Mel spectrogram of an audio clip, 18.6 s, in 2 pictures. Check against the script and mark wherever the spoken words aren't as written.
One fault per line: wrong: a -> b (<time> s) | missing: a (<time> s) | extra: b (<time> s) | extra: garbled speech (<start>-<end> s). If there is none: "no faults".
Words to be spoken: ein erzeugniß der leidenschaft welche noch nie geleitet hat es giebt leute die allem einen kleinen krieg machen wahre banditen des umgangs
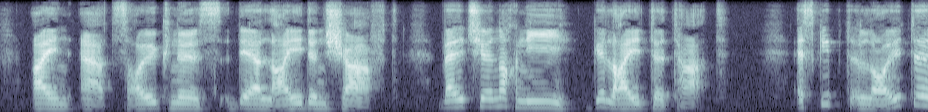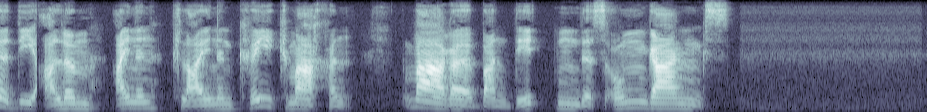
no faults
